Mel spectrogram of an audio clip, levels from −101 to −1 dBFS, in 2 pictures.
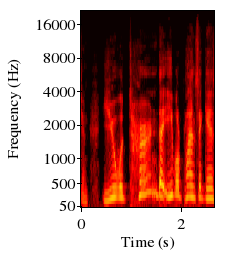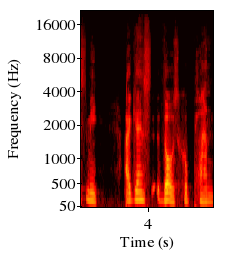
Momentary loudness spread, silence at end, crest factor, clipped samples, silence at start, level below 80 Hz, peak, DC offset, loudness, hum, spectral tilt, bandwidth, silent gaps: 13 LU; 0 s; 20 dB; under 0.1%; 0 s; -76 dBFS; -22 dBFS; under 0.1%; -42 LUFS; none; -6.5 dB/octave; 18.5 kHz; none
